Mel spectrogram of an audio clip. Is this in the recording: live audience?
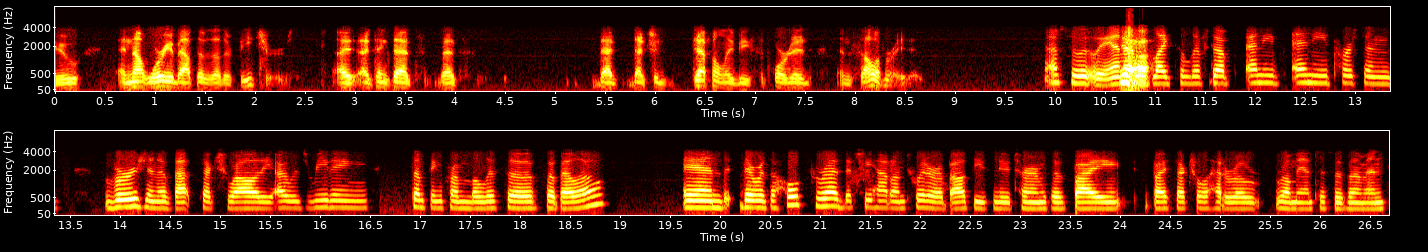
no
